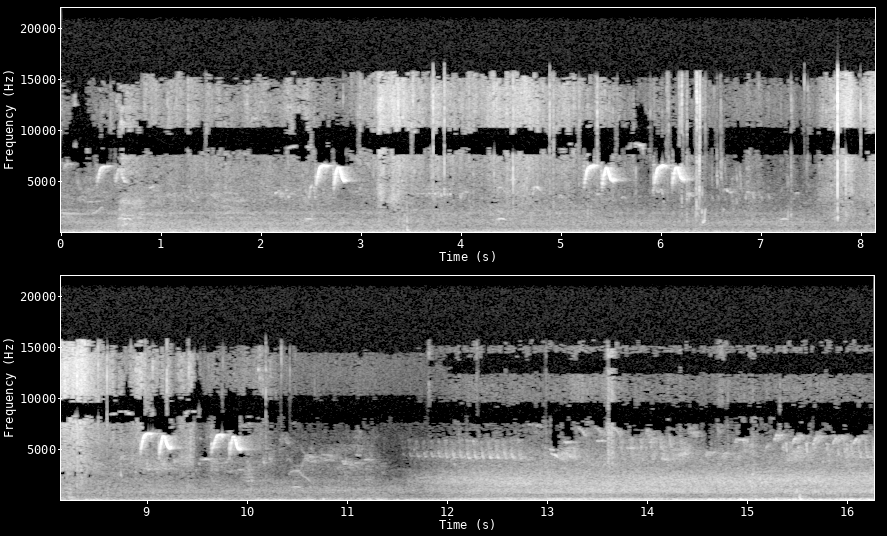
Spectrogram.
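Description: A small bird chirping again and again in short high calls, often two at a time, over a low rumble of wind on the microphone. About twelve seconds in, a broader steady rush of wind comes in.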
